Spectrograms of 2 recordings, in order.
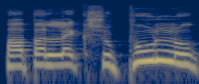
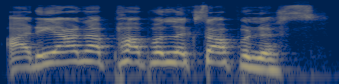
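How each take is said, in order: First: Papalyxopoulou with the final S dropped, ending -pulu; Greek pronunciation. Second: Greek accent, name rolled out. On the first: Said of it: "'cause we dropped the S". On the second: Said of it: "say it with a Greek accent". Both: Shown as a demonstration.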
